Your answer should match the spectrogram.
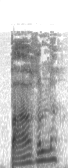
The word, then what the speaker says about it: parle: So remember, we put it, okay, but then we don't really pronounce it.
